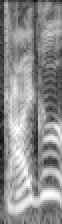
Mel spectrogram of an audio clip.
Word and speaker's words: Giger: and I'm going to mispronounce, is it Geiger or Giger? I believe it's Giger.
